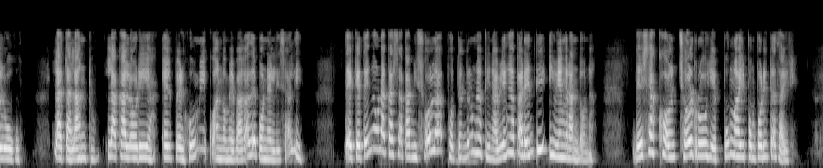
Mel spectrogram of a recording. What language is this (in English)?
Extremaduran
